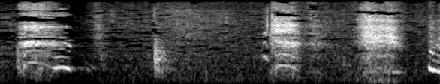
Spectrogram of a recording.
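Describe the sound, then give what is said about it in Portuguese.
A woman cries softly at a graduation party in short, breathy sobs and shaky gasps, with a few brief whimpering tones between quiet pauses, fairly gentle. “você está chorando?”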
